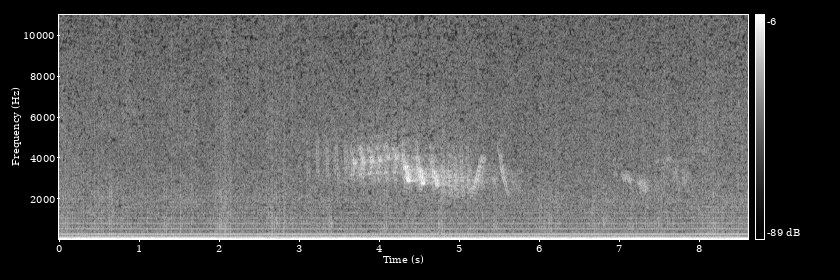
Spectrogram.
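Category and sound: bird, birds singing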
